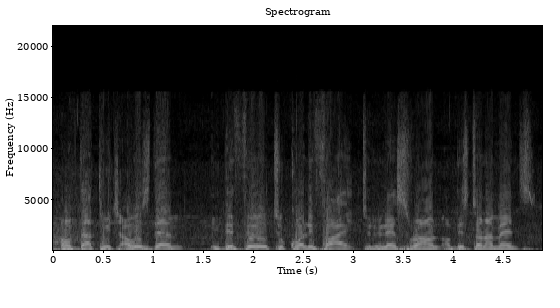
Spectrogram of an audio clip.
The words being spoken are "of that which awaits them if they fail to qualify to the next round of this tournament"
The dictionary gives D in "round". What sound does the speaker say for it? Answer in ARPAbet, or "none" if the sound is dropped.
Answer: D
